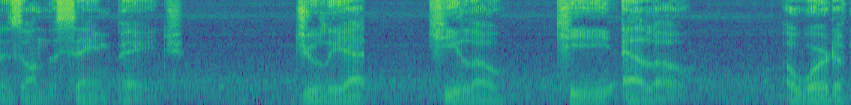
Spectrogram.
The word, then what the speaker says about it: Juliet: Juliet, Julie-a-T, spelled with that extra T at the end. This was another careful choice, especially for French speakers, so they wouldn't be tempted to leave the final T silent.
